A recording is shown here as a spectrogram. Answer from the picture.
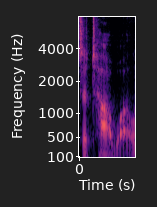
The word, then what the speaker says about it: Ottawa: And this First Nations guy is like, no, actually, sorry, white Canada, but it really is pronounced Ottawa. Like, that's the Ojibwa pronunciation.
